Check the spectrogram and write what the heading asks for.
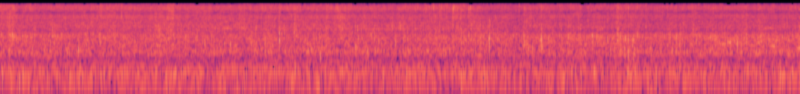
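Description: Public fountain's many water jets splashing steadily into a shallow basin.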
